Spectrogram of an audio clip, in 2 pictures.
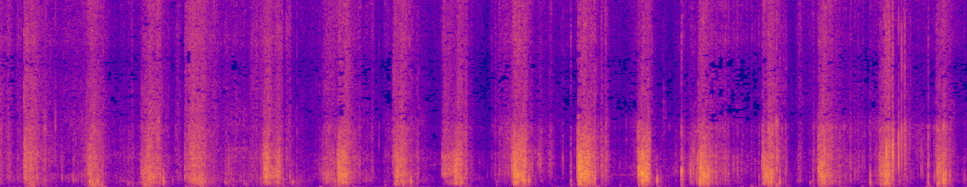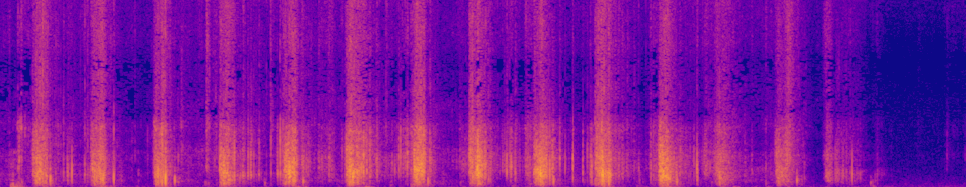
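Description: Footsteps crunch steadily on snow and frozen ground.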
